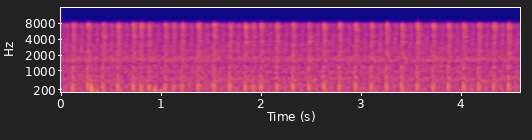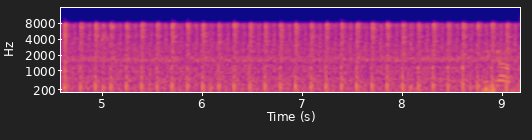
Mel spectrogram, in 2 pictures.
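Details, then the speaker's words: Baja WD250u ATV after carburetor cleaning for bad gas, started on jumper cables and warming up: small single-cylinder putters at an even, quick beat of about three firings a second, steady without misses; healthy idle, it runs. "so there she goes she runs"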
